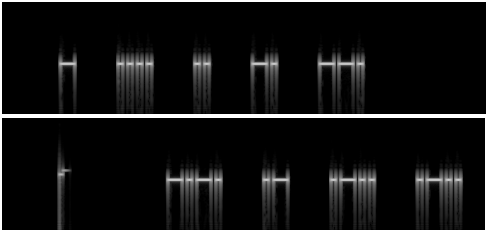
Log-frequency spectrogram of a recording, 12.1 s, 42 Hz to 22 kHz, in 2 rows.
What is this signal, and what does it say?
Morse code, heard as a keyed tone, about 20 wpm, spaced as for 11 wpm, 700 Hz. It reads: THING CALL
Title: 3x Character Spacing - Top 100 Words - 20wpm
